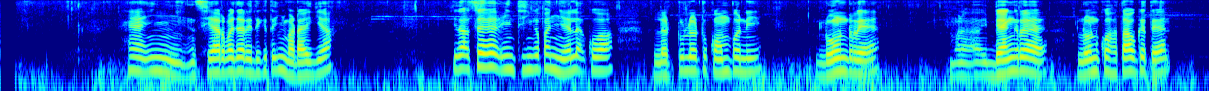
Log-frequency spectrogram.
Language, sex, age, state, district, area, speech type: Santali, male, 30-45, West Bengal, Purba Bardhaman, rural, spontaneous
